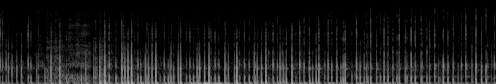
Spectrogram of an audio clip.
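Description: Fingernails rapidly tap and scratch a large, long, hollow, empty brown cardboard paper roll core, held diagonally and then horizontally across the body. The result is a dense, continuous patter of dull, hollow, low-pitched thumps mixed with light scratching.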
